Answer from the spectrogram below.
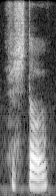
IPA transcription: fʃ.to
